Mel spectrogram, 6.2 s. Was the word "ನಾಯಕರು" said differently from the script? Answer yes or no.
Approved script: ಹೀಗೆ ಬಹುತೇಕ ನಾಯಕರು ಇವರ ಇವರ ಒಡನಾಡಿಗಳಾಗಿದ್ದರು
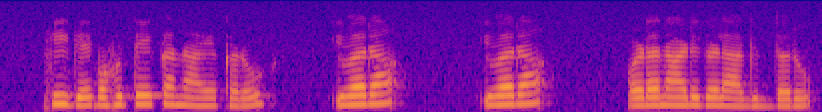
no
